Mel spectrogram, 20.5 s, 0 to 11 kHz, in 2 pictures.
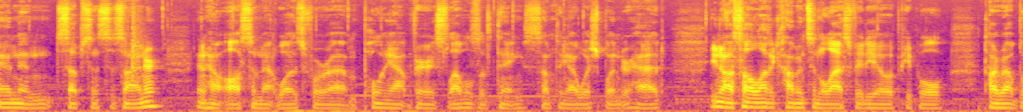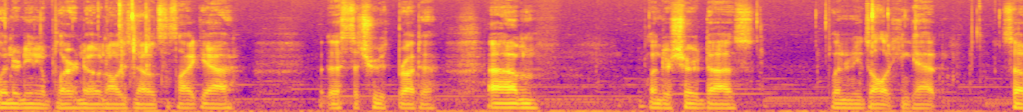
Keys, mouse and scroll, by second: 0.3 middle click, 0.9-1.3 scroll down 1, 1.3 middle click, 1.7 scroll down 1, 2.0 middle click, 2.7-3.1 scroll up 1, 3.1 middle click, 4.2-4.8 scroll up 1, 4.8 middle click, 5.8-10.6 drag, 10.6 scroll down 1, 10.9 middle click, 11.5 shift+a, 16.7-18.4 drag, 18.9 g, 19.3-20.4 drag.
